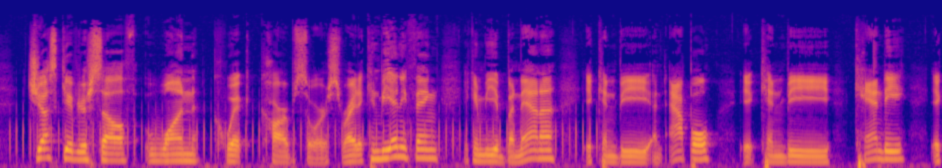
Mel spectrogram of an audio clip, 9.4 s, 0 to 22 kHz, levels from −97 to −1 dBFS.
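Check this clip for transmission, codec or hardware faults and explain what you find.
One hardware-type fault is present: a train of clicks running from 0.10 s to 5.98 s. The likely cause is interference from nearby equipment or a faulty connection or power supply injecting a pulse into the signal path at a steady rate of 14.5 per second. That produces about a hundred near-identical clicks, evenly spaced and peaking around 5 dB above the speech, so they tick audibly over the talking and through the pauses until the train stops.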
